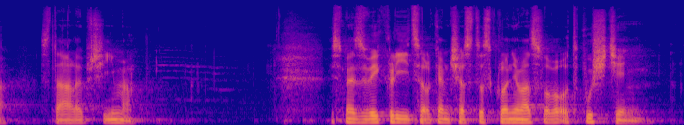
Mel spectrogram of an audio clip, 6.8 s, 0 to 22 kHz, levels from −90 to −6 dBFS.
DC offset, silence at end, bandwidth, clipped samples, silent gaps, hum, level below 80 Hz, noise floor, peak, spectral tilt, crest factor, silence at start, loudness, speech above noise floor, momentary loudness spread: under 0.1%; 0.3 s; 19 kHz; under 0.1%; none; none; -64 dBFS; -73 dBFS; -14 dBFS; -4.5 dB/octave; 22 dB; 0 s; -34 LUFS; 39 dB; 17 LU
